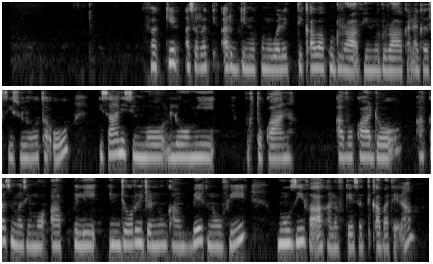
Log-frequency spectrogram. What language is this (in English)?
Oromo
